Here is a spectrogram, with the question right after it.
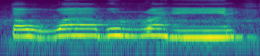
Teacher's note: தாவுல ஷத் இருக்கறதுனால தவ்வாபுர் ரஹீம் அந்த தாவுக்கு அழுத்தம் கொடுக்கணும் அதே தொடர்ந்து வாவ்லயும் ஷத் இருக்குது இந்த இடத்துலயும் அழுத்தம் கொடுக்கணும் வாவுக்கு பக்கத்துல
